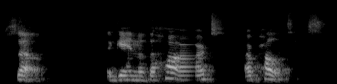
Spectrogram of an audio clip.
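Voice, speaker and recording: A woman's voice: medium pitch, steady tone, a little slow, fairly bright tone, breathy edge. A woman playing a fierce, protective older sister, direct and firm, in a staged play reading. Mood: pointed, probing.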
